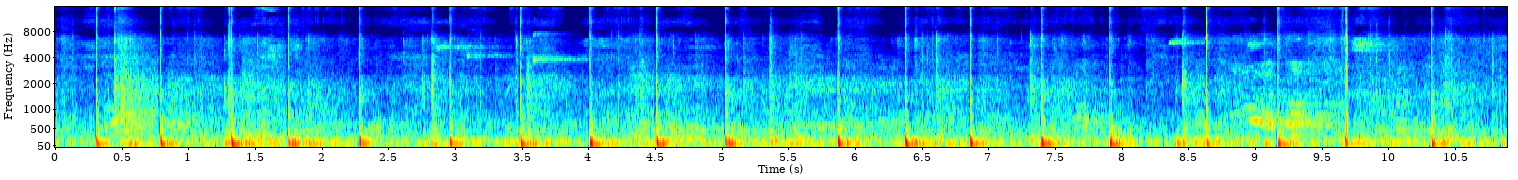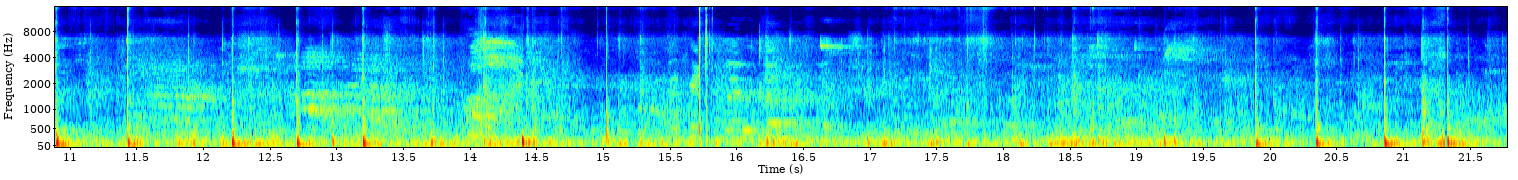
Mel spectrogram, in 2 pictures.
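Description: Basketball dribbled hard in repeated crossovers between the legs, a steady rhythm of sharp bounces, about three every two seconds.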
